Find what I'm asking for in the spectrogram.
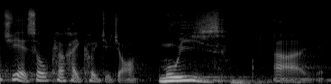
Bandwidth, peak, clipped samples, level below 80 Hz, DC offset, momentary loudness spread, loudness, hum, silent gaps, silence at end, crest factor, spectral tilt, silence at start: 16 kHz; -14 dBFS; under 0.1%; -60 dBFS; under 0.1%; 20 LU; -31 LUFS; none; none; 0 s; 18 dB; -6.5 dB/octave; 0 s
